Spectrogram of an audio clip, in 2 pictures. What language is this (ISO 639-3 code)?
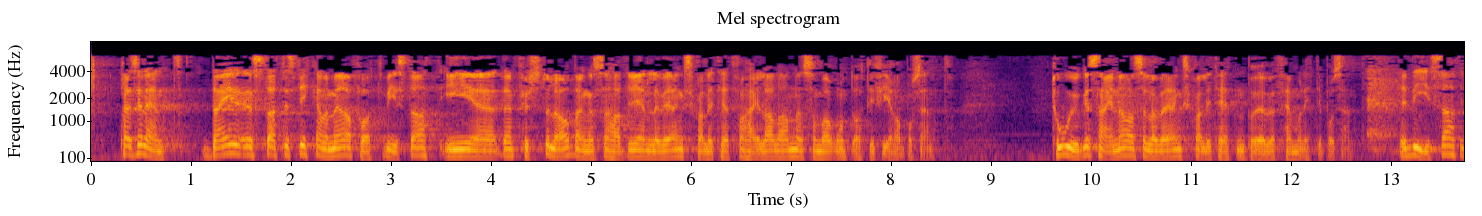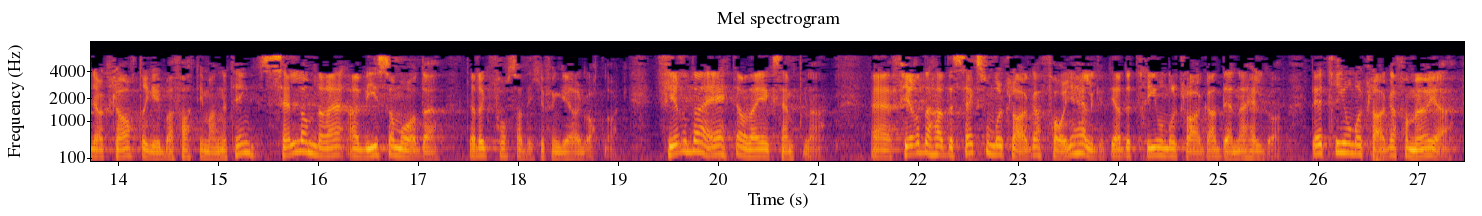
nor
